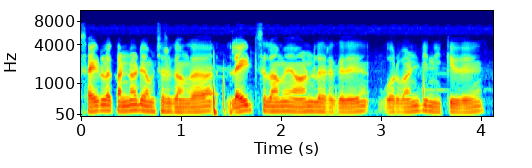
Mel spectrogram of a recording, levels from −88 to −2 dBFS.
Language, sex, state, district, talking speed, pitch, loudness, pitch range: Tamil, male, Tamil Nadu, Kanyakumari, 145 wpm, 110 Hz, -20 LUFS, 100-115 Hz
